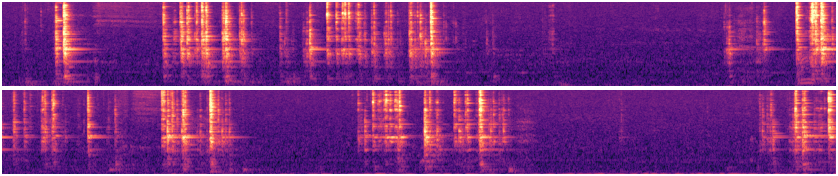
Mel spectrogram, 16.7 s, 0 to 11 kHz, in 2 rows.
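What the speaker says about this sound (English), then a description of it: "I'll just tighten up these two bolts for the uprights" Bike rack upright bolts are tightened on a Renault 4, most likely with a ratchet. Close, rapid clicking comes in repeated bursts of a second or two, separated by quiet pauses.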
